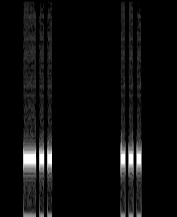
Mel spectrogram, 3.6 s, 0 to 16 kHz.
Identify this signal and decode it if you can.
Morse code, heard as a keyed tone, about 15 wpm, spaced as for 5 wpm, 1000 Hz. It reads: DS
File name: qotdfiles / 5wpm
